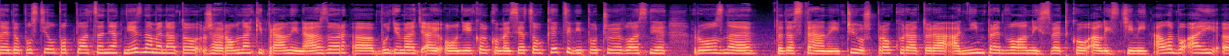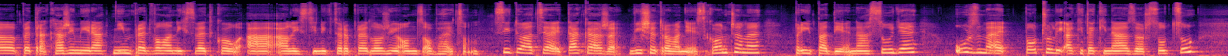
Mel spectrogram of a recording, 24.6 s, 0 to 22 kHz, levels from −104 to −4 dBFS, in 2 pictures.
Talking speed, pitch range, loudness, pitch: 155 wpm, 190-230 Hz, -18 LUFS, 205 Hz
